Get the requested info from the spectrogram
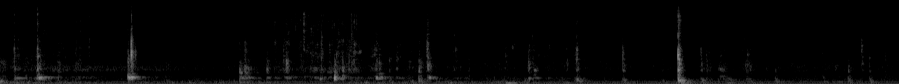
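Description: Faint, scattered knocks and clicks, the clearest about a second in and again just before seven seconds in, over a faint steady low hum.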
